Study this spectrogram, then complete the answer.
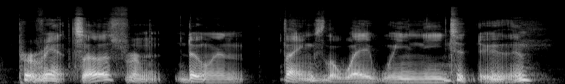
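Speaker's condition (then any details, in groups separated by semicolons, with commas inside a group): Spastic quadriplegic cerebral palsy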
